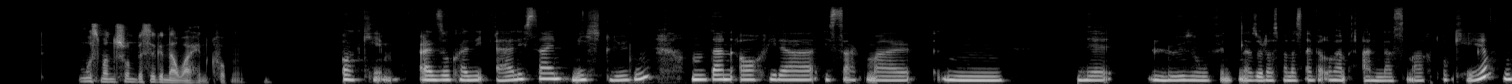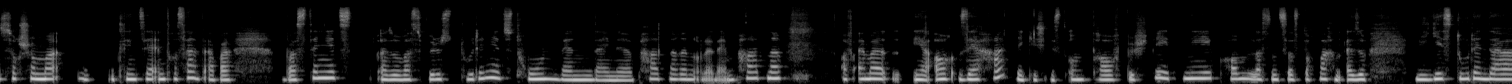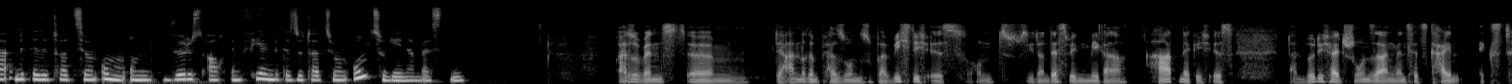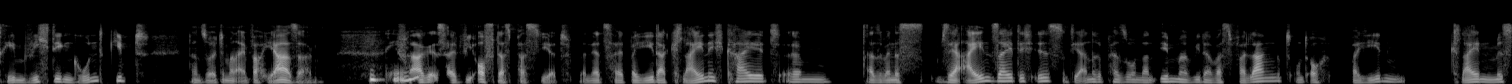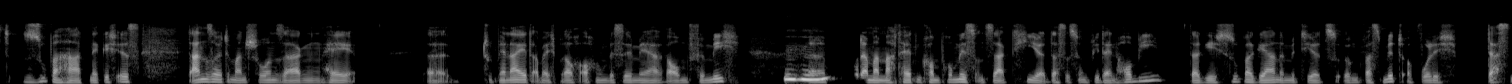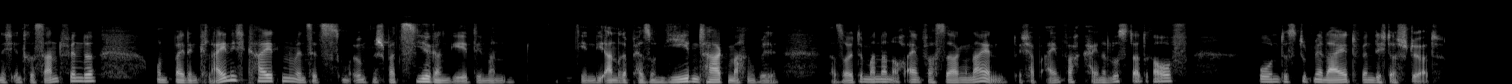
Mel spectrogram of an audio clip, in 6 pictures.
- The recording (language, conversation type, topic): German, podcast, Wie sagst du Nein, ohne die Stimmung zu zerstören?
- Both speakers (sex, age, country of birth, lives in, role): female, 25-29, Germany, Germany, host; male, 35-39, Germany, Germany, guest
- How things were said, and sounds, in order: other background noise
